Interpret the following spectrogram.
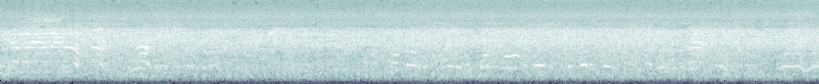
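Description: Steady rush of a mountain stream pouring over rocks close by, with a crowd's voices talking faintly over it.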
